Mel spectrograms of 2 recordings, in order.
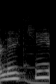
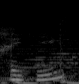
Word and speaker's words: Reiki: montagne chez les Japonais alors l'iki est souvent appelé en France Reiki et chez les Japonais au Japon nous l'appelons lik nous n'avons pas cette prononciation sur R à la française et moi j'ai été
